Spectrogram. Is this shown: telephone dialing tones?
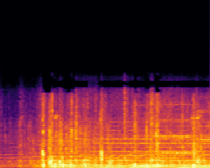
no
